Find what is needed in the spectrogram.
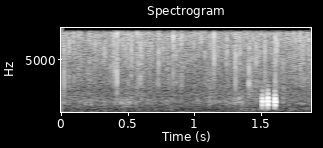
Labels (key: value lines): label: biophony, damselfish
recorder: SoundTrap 500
